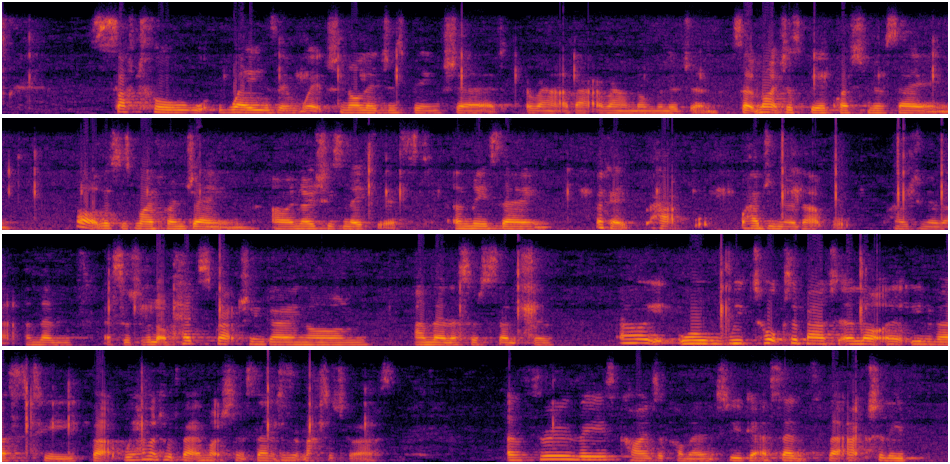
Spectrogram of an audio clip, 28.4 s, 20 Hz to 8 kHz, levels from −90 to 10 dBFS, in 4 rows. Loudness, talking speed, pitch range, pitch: -22 LUFS, 220 wpm, 155-190 Hz, 165 Hz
